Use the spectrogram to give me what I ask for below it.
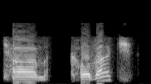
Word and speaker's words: Kovach: Kovach is spelled K-O-V-A-C-H, just like it sounds.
